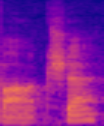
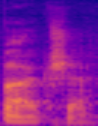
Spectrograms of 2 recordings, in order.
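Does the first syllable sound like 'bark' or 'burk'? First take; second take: bark; burk. First: The first syllable sounds like 'bark'. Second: The first syllable sounds like 'burk'. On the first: It names the English county as locals say it. "I live on the border of Berkshire or near Berkshire" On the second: It is how Americans say it. "in America they pronounce it Berkshire"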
